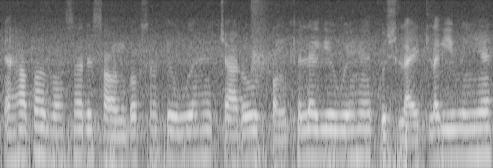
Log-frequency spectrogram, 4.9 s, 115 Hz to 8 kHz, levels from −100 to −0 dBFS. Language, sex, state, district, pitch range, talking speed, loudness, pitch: Hindi, male, Madhya Pradesh, Katni, 140-150 Hz, 245 wpm, -21 LUFS, 145 Hz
